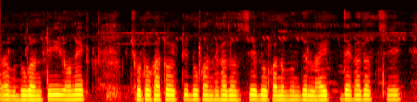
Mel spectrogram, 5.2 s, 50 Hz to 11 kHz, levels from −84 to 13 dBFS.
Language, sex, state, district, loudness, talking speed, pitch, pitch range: Bengali, male, Tripura, West Tripura, -15 LUFS, 135 wpm, 145 Hz, 145-150 Hz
